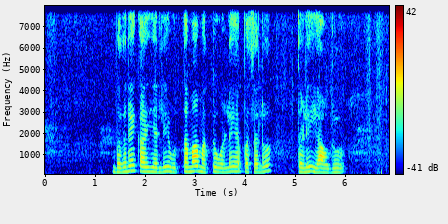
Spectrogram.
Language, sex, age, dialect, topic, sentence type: Kannada, female, 18-24, Coastal/Dakshin, agriculture, question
